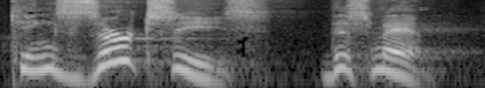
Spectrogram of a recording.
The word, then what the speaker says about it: Xerxes: Okay, you got to say it like that. Xerxes.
